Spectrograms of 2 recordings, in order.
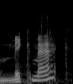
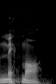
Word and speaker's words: Mi'kmaq: The Micmac? The Mi'kmaq. I'm sorry. I Mi'kmaq? mispronounced that. Yeah, Mi'kmaq. Okay.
